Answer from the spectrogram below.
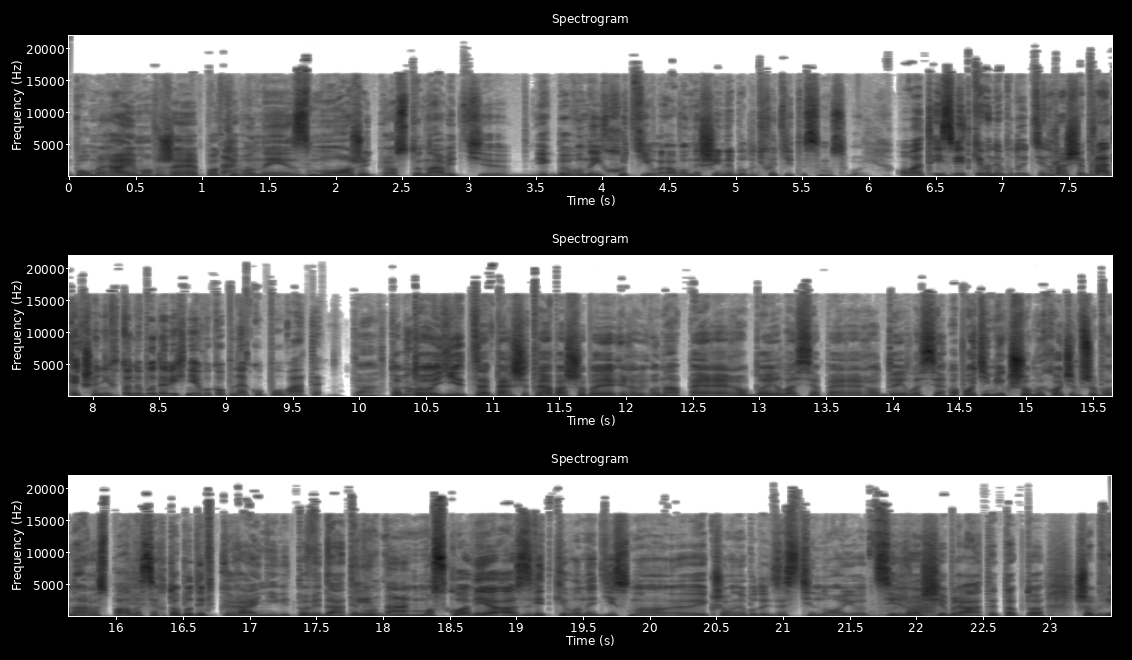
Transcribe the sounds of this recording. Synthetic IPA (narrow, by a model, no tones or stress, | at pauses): pɔʊmɪɾɑjemɔwʒɛpɔkʲɪʋɔnɪzmɔʒʊtʲpɾɔst̪ɔnɑʋʲitʲjɐɡ̚bɪʋɔnɪjixxːɔtʲḭlˠɪ̰ɐ̰ʋɔnɪʃt͡ʃɛinɛbud̪ʊtʲxɔtʲit̪ɪ̥sɐmɔ̰sɔbɔ̰jʊɔt̪izʲʋʲit̪kɪʋɔnɪbud̪ʊt̚ʲt͡sʲiɦɾɔʃibɾɑt̪ɪjɐkʃt͡ʃɔnʲixt̪ɔɛbud̪ɛʋjixnʲijʋɪkɔpnɛkʊpʊʋɑ̰t̪ɪ̥t̪ɑt̪ɔp̪ɔjit̪sɛpɛrʃɛt̪ɾɛbɐʃt͡ʃɔbɪrʋɔnɑpeɾeɾɔbɪlˠɐsʲɐpeɾeɾɔd̪ɪlˠɐsʲɐɐpɔtʲimjɐkʃt͡ʃɔmɪxɔt͡ʃemʃt͡ʃɔbʋɔnɑɾɔspɑlˠɐsʲɐxt̪ɔbud̪ɛʋʲkɔɾɑjnʲijʋʲid̪̚pɔʋʲid̪ɑt̪ɪmɔskɔʋʲiɐɐzʲʋʲid̪kɪʋɔnɪdʲijsʲnɔjɐkʃt͡ʃɔʋɔnɪbud̪ʊtʲzɐsʲtʲinɔjʊt͡sʲiɦɾɔʃibɾɑt̪ɪt̪ɔpt̪ɔʃt͡ʃɔb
